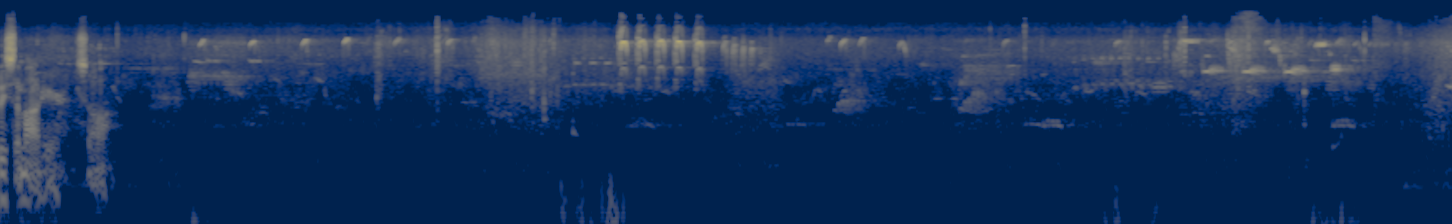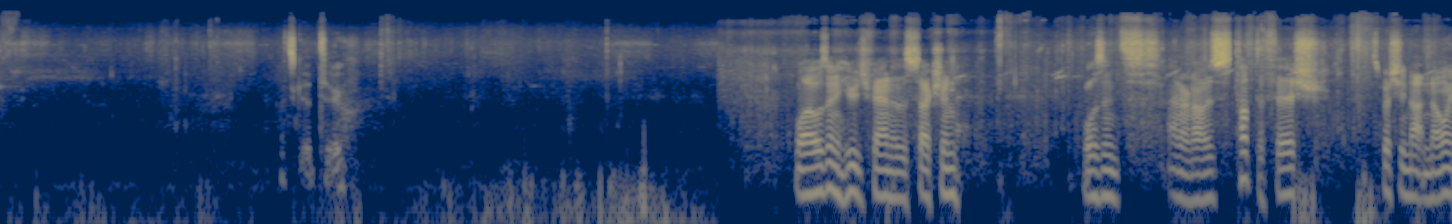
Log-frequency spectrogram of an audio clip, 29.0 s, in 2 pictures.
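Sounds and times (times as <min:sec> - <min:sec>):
songbirds chirping: 0:00.0 - 0:29.0
bird trill: 0:05.8 - 0:08.8.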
